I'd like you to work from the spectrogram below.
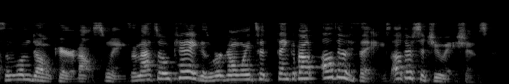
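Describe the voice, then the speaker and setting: Her delivery comes at a fairly quick clip. The woman's intonation stays lively throughout. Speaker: teacher presenting a school counseling lesson plan. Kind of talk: recorded lesson presentation. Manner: casual, with many fillers and restarts.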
